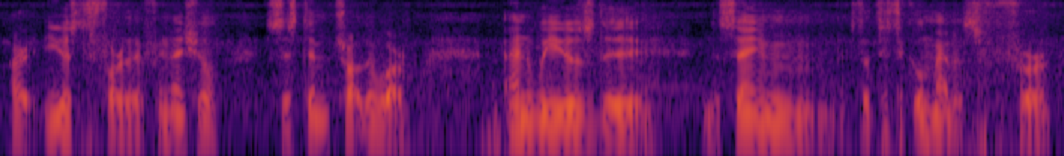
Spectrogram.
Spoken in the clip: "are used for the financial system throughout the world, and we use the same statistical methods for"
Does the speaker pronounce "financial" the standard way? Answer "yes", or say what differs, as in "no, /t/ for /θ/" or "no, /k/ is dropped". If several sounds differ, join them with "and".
yes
